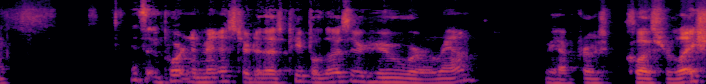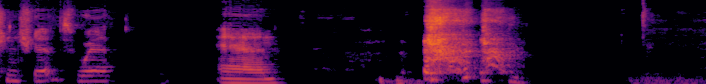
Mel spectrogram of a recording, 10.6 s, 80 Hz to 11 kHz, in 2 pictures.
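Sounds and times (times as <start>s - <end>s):
speech: 1.0s - 6.3s, 6.9s - 7.5s, 8.1s - 9.3s
harsh breathy coughs: 8.4s - 9.3s.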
